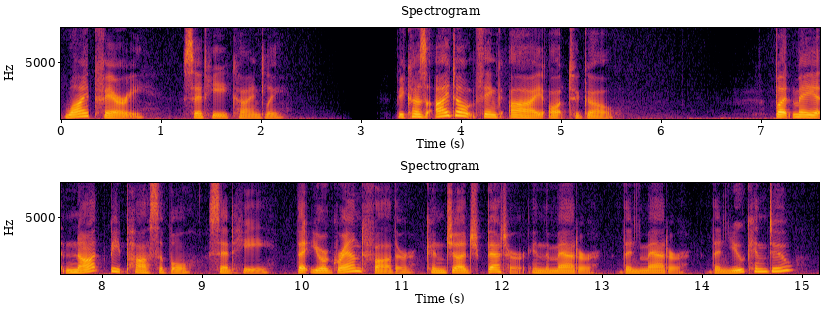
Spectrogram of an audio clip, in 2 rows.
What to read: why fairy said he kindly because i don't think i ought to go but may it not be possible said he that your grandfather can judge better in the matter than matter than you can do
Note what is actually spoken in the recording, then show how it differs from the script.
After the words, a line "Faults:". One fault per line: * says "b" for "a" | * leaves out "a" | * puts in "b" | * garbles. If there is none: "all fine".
why fairy said he kindly because i don't think i ought to go but may it not be possible said he that your grandfather can judge better in the matter than matter than you can do
Faults:
all fine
